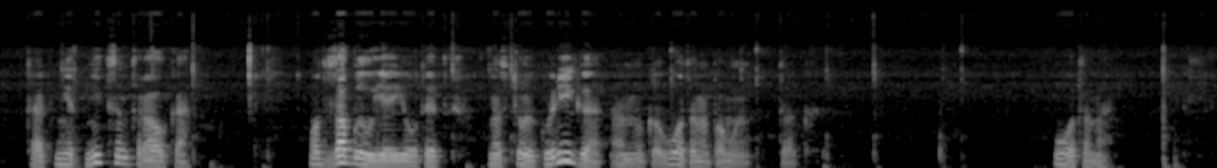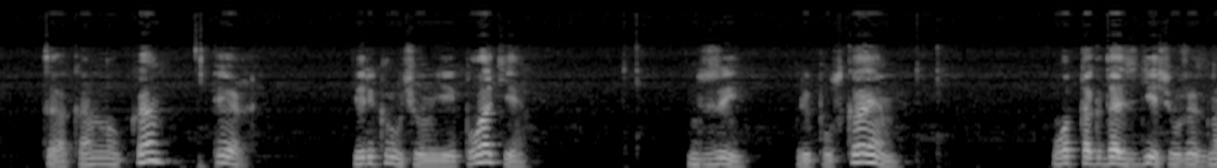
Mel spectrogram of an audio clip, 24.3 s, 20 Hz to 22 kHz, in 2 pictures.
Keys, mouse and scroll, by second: 1.6 shift+middle click, 2.8 middle click, 3.5-3.9 scroll down 1, 3.9 middle click, 4.6 scroll down 1, 5.0 shift+scroll up 1, 5.1 shift+middle click, 6.6 click, 7.4 click, 8.4 middle click, 9.6 click, 11.6 KP_3, 14.2 r, 19.1 g.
